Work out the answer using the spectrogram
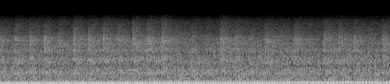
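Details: White 2-155 tractor diesel, idling after a restart: a steady low thump deep in the block at about two knocks a second. Blow-by, exhaust and oil pressure are normal. The internal cause is unknown and the engine is set for teardown.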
